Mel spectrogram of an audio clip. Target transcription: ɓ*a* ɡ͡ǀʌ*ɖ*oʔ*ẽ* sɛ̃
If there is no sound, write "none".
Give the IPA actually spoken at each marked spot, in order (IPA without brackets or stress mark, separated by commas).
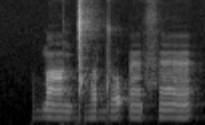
ã, d, ɛ̃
